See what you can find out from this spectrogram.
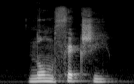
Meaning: nonfiction
- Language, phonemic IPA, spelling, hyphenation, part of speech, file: Dutch, /ˌnɔnˈfɪk.si/, non-fictie, non-fic‧tie, noun, Nl-non-fictie.ogg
